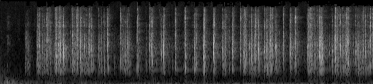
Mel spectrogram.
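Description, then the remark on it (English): Rapid, steady typing on a clicky mechanical keyboard, with crisp keystrokes tumbling close together in a continuous patter, with no voices. “You got a clicky key? A special clicky key keyboard?”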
